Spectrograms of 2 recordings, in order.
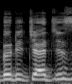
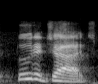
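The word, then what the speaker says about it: Buttigieg: Budaj who's really ahead is that how you pronounce mr. Buddha judges name or how do you say I say it is Buddha judge Pete Buddha judge and I listen to a lot of people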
